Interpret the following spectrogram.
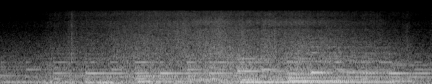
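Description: Slow relaxation music with held tones, layered with the wash of an ocean wave that swells in about half a second in, is loudest past the middle and recedes near the end.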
